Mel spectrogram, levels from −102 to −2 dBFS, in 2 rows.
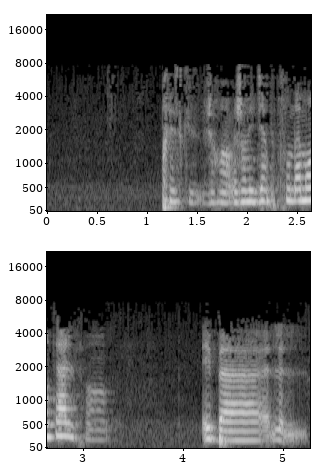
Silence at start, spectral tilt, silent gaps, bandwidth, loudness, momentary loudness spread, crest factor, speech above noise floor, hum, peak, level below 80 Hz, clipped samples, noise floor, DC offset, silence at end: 1.15 s; -4.5 dB/octave; none; 7.6 kHz; -26 LUFS; 14 LU; 20 dB; 37 dB; none; -8 dBFS; -58 dBFS; under 0.1%; -62 dBFS; under 0.1%; 0.05 s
